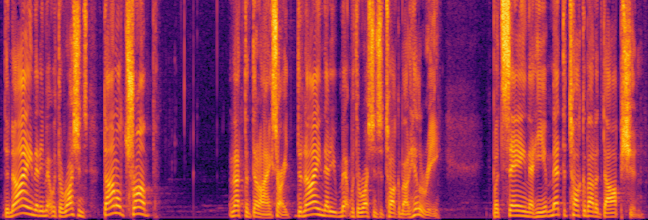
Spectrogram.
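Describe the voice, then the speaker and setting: With a fairly high-pitched, expressive voice and a slightly quick pace, an American man hosts political talk radio. His opinion monologues and caller exchanges are emphatic and exasperated, marked by repeated phrases and rhetorical questions.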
